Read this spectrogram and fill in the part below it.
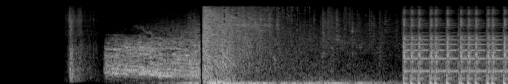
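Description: A rocket roars past and fades.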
